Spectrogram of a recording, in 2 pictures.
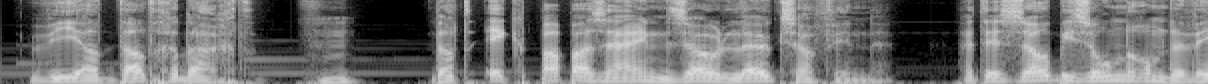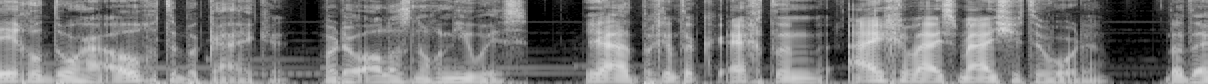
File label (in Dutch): Commercial Dutch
